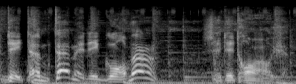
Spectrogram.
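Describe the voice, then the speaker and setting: A man's voice: mid-range voice, wildly swooping pitch, slow pace, soft background music. A man voicing a curious, easily amazed man in a cartoon dub. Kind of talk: cartoon dubbing.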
